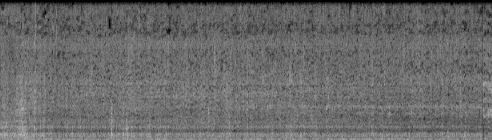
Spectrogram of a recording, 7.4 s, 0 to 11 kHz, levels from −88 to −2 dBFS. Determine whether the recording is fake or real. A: fake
